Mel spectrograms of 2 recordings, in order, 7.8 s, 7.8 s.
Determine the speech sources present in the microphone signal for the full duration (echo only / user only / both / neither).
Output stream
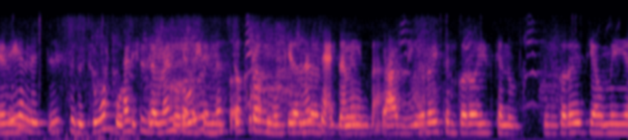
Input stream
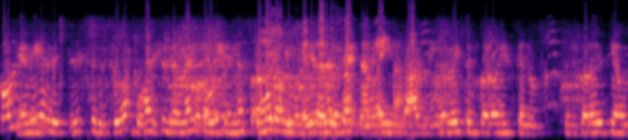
both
